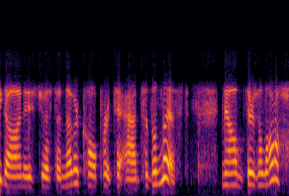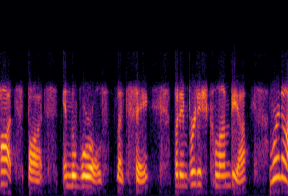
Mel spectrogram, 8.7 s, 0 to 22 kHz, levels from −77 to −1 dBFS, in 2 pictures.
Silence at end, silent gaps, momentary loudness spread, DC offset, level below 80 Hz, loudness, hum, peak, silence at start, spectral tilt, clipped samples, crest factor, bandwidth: 0 s; none; 9 LU; under 0.1%; -66 dBFS; -18 LUFS; none; -2 dBFS; 0 s; -4 dB/octave; under 0.1%; 16 dB; 7.6 kHz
